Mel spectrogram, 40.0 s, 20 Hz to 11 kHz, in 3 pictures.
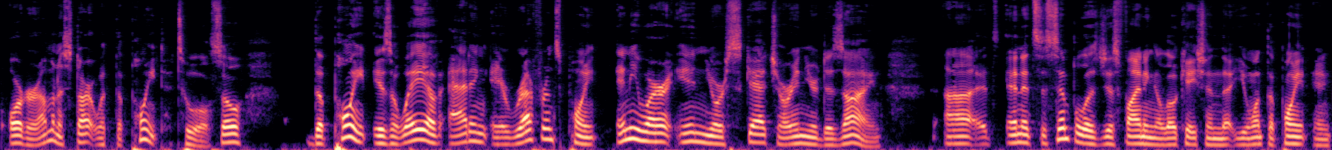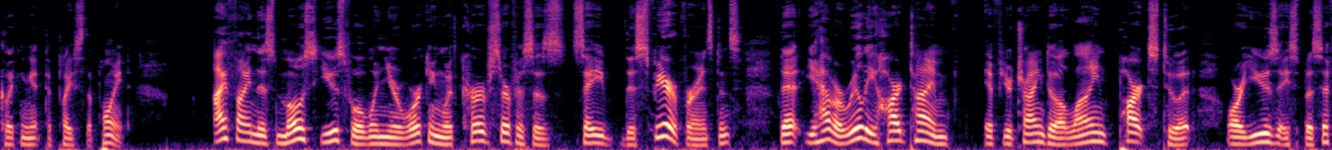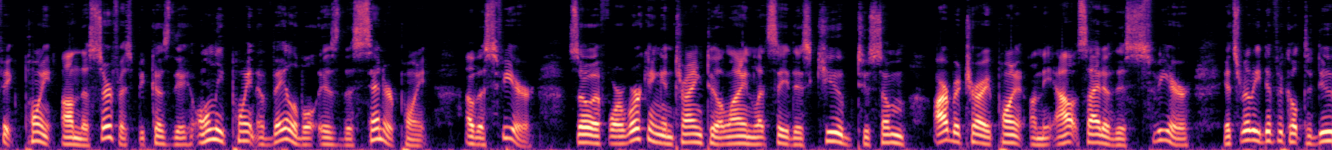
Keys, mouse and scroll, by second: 1.2 click, 12.7 click, 16.9 click, 17.4 middle click, 17.8 middle click, 21.2 middle click.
